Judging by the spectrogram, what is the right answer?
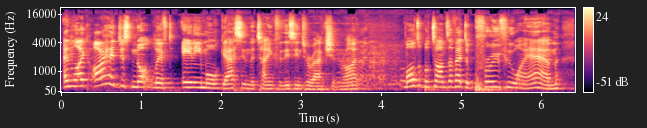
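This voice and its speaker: A man's voice: high-pitched, expressive, brisk. A young Australian man telling a story in stand-up, wry and self-deprecating, laughing through his lines before a live audience. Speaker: stand-up comedian.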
